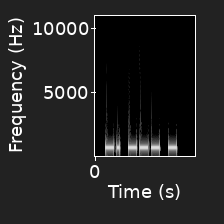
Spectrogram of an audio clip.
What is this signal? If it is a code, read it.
Morse code, heard as a keyed tone, about 36 wpm, 700 Hz. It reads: NOT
